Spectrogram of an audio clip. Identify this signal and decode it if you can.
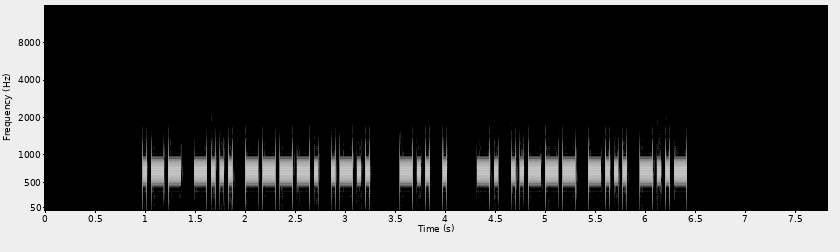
Morse code, heard as a keyed tone, about 28 wpm, 700 Hz. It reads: WB9L DE N2BX
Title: USA Callsign DE Callsign - 4 Characters - 28wpm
